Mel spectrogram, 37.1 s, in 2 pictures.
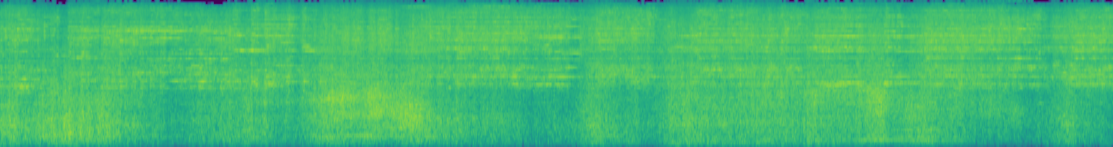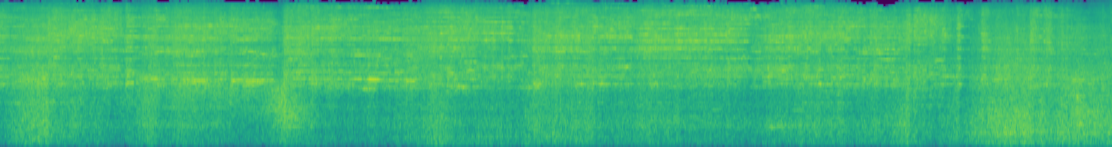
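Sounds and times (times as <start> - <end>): train wheels rumbling and clattering: 0.0 - 24.3
high-pitched wheel squeal: 0.2 - 30.5.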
